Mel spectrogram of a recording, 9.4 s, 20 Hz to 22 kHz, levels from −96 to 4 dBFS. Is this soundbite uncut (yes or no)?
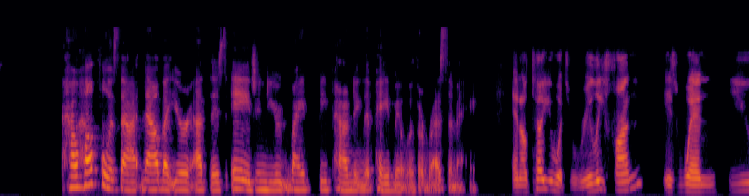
no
